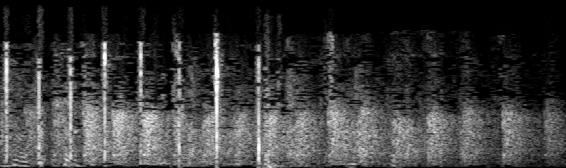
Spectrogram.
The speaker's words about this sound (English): Congratulations. I think this committee deserves a really round of applause.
